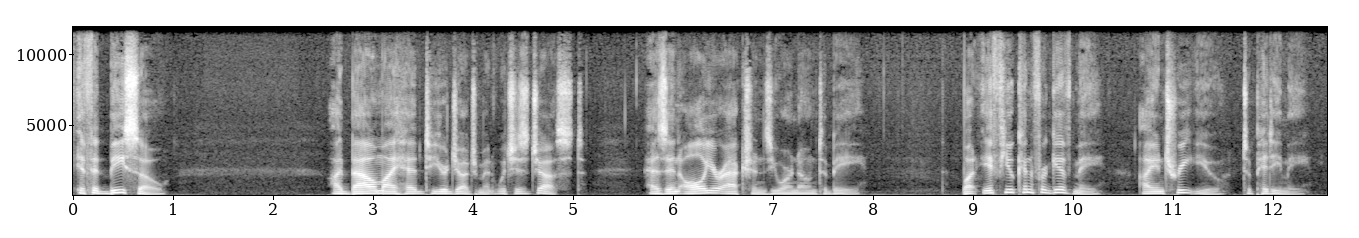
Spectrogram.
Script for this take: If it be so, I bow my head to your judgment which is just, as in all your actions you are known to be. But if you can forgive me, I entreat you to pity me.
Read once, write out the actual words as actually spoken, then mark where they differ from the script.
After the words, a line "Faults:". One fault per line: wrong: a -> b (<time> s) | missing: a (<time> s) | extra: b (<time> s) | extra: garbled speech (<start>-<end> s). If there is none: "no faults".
If it be so, I bow my head to your judgment which is just, as in all your actions you are known to be. But if you can forgive me, I entreat you to pity me.
Faults:
no faults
